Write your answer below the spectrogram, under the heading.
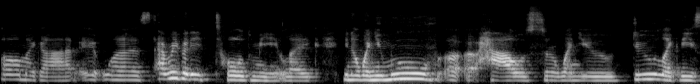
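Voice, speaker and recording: A woman with a Spanish accent speaks at a fairly slow pace, keeping her intonation fairly even. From Mexico. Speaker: business coach. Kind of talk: podcast interview.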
